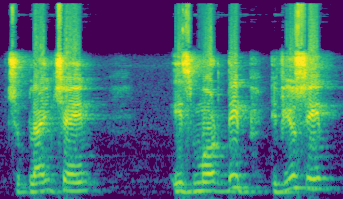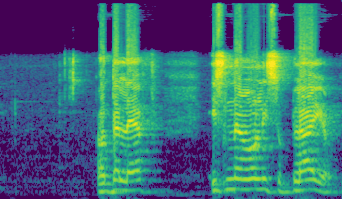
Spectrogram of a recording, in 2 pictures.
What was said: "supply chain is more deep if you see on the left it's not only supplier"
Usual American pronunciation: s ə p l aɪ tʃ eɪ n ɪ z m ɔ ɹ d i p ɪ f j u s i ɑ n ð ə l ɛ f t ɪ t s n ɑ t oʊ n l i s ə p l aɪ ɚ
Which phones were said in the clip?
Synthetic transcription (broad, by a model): s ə p l aɪ tʃ eɪ n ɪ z m ɔ ɹ d i p ɪ f j u s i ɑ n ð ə l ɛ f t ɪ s n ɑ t oʊ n l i s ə p l aɪ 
